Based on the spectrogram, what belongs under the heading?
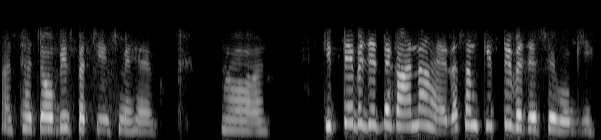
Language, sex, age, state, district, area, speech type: Hindi, female, 30-45, Uttar Pradesh, Lucknow, rural, conversation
